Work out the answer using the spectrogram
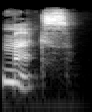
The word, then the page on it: max: British English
